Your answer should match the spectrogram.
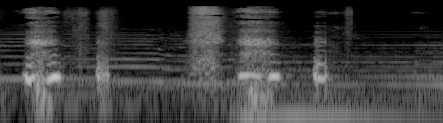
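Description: A voice whimpering in a few short, breathy bursts over steady background music.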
